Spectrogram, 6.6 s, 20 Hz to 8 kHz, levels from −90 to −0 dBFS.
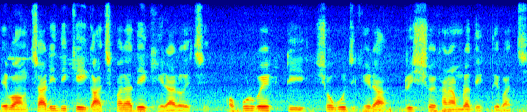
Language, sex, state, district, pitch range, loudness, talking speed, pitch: Bengali, male, West Bengal, Dakshin Dinajpur, 105-130 Hz, -20 LUFS, 135 wpm, 120 Hz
